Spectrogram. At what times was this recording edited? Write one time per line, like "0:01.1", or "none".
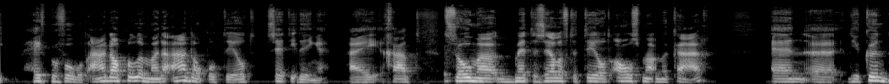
0:01.6
0:03.0
0:04.4
0:05.2
0:06.6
